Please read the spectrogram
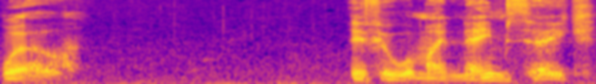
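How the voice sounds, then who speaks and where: A raspy, put-on character voice speaks at a moderate pace. Clear background noise runs underneath. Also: man, very deep, low pitch for a man. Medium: video game. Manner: low-key, measured.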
